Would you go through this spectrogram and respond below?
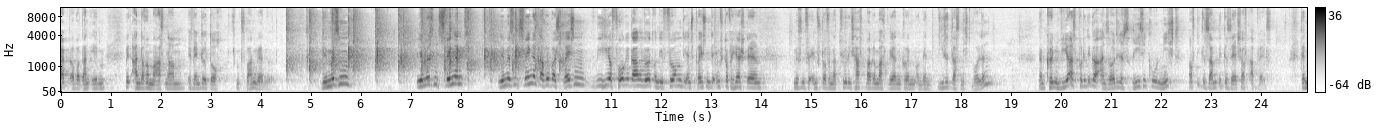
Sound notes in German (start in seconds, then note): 4.4 Beifall AfD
